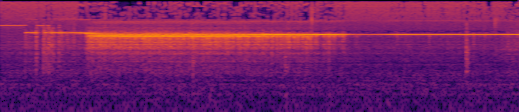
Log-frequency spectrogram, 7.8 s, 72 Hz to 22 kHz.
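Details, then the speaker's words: Philco 38-C7 tube radio during RF alignment check, hooked to an antenna with meter and signal generator grounds removed: steady high whistle about four seconds, then drops to a fainter tone as oscillation pitch changes, cause unresolved. "basically the radio setting here hooked up to an antenna so look at the pitch of the oscillation change entirely"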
